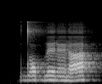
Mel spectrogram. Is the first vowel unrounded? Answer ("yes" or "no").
no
